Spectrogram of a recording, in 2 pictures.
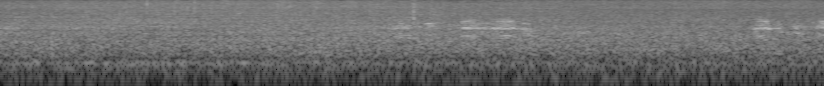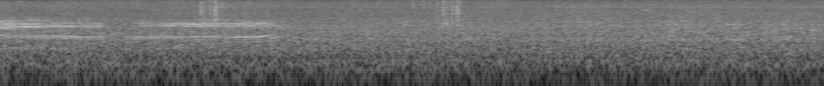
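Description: Steady road noise of a motorcade passing at moderate speed: tyres on asphalt and engines of black Toyota Century sedans and Toyota HiAce vans. A faint voice calls out twice in the middle.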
